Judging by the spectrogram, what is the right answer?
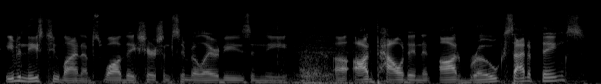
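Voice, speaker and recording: A man's voice: on the low side, expressive, a little fast, sharp tone, a little hiss or hum. A young man casting a collegiate card game tournament, with playful, chatty banter between matches. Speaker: esports caster. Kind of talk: tournament commentary.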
